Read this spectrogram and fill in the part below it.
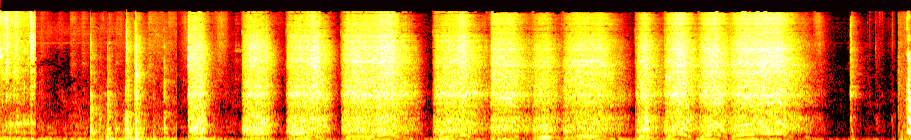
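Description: A blender whirs in short, loud bursts.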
